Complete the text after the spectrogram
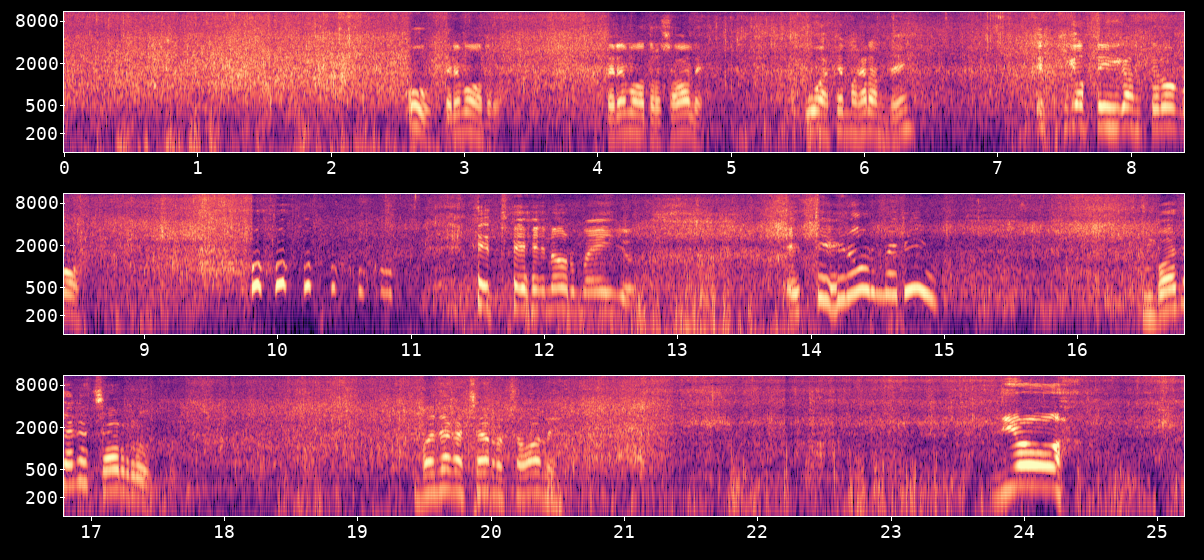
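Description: Waves splash against rocks nearby.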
